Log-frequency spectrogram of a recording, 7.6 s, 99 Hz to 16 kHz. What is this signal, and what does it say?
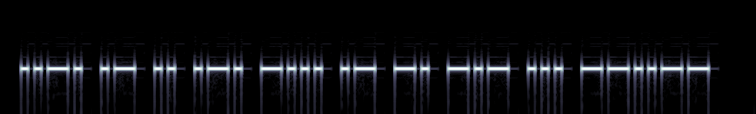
Morse code, heard as a keyed tone, about 18 wpm, 750 Hz. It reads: FAIRBANKS,
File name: cwa / W1AW-Level2 / 18WPM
